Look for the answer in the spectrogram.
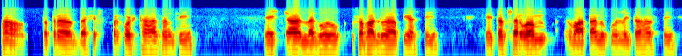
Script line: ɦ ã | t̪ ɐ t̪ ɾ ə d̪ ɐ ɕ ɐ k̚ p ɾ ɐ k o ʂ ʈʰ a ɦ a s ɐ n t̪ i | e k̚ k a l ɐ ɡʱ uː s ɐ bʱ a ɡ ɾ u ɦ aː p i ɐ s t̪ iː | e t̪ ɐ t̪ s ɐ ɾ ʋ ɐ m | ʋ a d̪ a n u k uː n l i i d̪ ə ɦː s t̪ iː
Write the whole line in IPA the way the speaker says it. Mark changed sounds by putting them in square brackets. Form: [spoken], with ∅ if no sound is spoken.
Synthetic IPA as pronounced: ɦ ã | t̪ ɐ t̪ ɾ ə d̪ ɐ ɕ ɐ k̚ p ɾ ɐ k o ʂ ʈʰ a ɦ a s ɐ n t̪ i | e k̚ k a l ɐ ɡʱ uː s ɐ bʱ a ɡ ɾ u ɦ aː p i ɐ s t̪ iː | e t̪ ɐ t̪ s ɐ ɾ ʋ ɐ m | ʋ a [t̪] a n u k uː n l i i [t̪] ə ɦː s t̪ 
